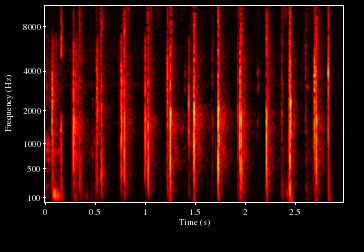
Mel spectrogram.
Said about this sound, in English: There we go. A little clap.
